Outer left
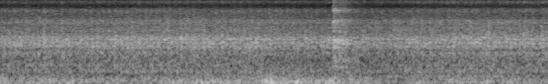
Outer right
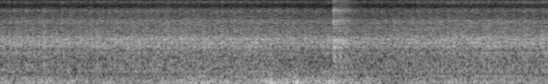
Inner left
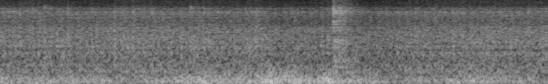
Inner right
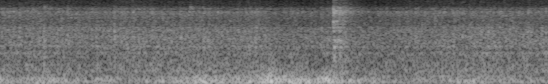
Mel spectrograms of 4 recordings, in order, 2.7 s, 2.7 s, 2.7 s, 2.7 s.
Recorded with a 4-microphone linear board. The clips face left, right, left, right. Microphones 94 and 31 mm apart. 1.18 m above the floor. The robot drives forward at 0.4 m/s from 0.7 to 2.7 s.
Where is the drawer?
15° right (ahead or behind), 1.0 m.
